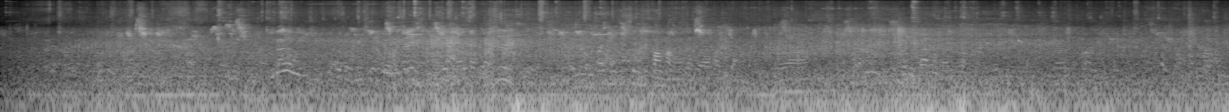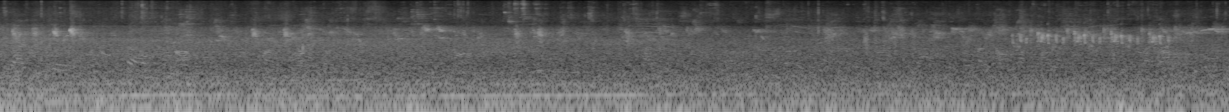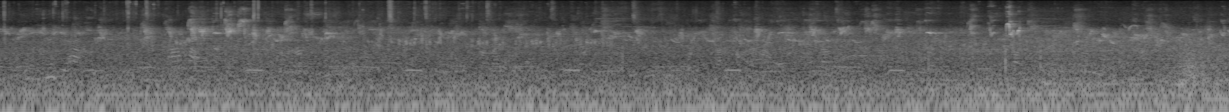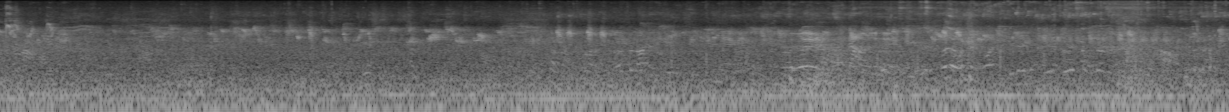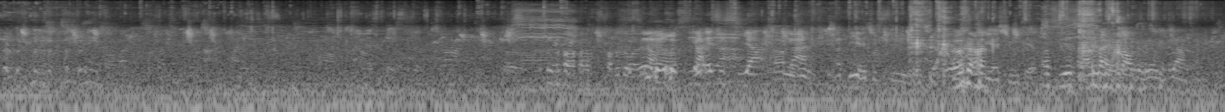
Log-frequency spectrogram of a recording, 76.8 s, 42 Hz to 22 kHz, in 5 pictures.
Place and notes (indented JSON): {
  "title": "Yuan Ze University, Neili - Standing under a tree",
  "date": "2013-12-09 16:06:00",
  "description": "Birds singing, Voice conversations between students, Traffic Sound, Binaural recording, Zoom H6+ Soundman OKM II",
  "latitude": "24.97",
  "longitude": "121.27",
  "altitude": "115",
  "timezone": "Asia/Taipei"
}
